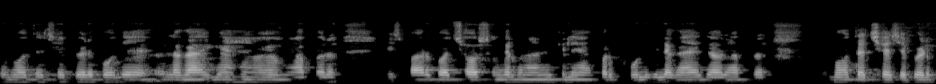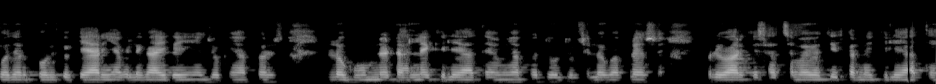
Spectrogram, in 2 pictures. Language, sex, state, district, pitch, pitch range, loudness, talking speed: Hindi, male, Uttar Pradesh, Etah, 115 Hz, 110-115 Hz, -27 LUFS, 215 wpm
